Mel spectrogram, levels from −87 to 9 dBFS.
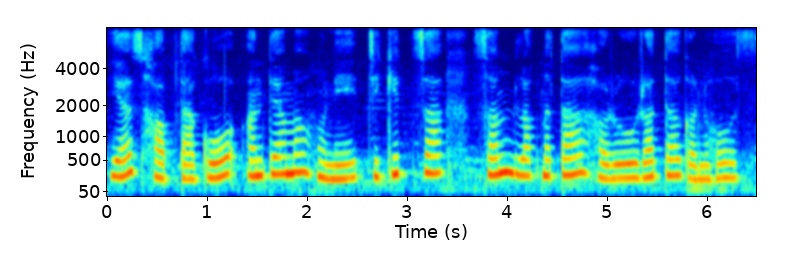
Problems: none marked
